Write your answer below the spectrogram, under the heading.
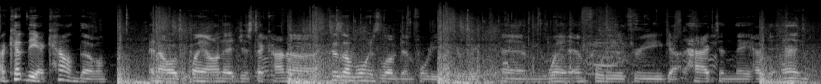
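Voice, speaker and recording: Clearly audible background noise accompanies fairly quick speech. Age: 20s. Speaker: gaming commentator. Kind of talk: gameplay commentary. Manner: casual, many fillers.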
